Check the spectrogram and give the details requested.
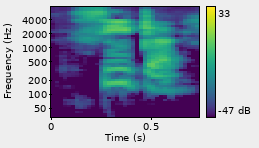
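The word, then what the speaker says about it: seat: तो ई और ए दो मात्राएं एक साथ आई हैं, तो अगला वाला साइलेंट हो जाएगा, पहली वाली मात्रा के हिसाब से इसको पढ़ेंगे। एस को स, ई को ई और टी को ट, क्या हो गया? सीट।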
